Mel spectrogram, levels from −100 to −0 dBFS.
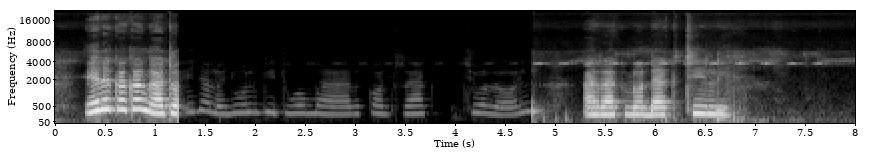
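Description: From 1.23 s to 4.77 s the speech cuts out abruptly, an audio dropout to a faint residue: about 3.5 s holding only a trace roughly 40 dB down, likely a live path that lost its wanted signal. The waveform shows a sharp-edged, near-flat stretch and the spectrogram goes almost dark.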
